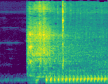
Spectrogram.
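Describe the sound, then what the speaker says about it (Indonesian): A Yamaha X-Ride motorcycle engine cranks and starts, then settles into a steady, rhythmic idle with regular low putts, close by. "suara mesinnya suara khas dari mesin-mesin Yamaha"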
